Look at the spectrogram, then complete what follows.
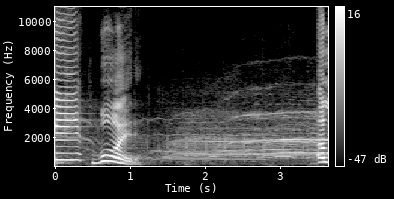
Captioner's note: audience cheering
